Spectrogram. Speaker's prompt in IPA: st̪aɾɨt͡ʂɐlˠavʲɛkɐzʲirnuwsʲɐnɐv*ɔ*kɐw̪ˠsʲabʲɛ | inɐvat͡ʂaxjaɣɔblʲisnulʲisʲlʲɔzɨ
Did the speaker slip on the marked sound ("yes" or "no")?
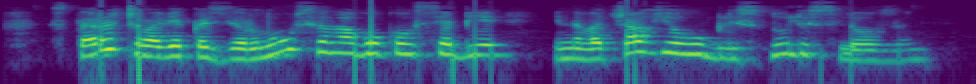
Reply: no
